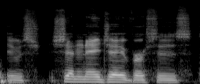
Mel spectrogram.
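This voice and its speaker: A man's voice: fairly low pitch, little pitch movement, normal speed, slight background noise. A young man co-hosting a podcast, giving his opinions and calling the moves in order, with lots of ums and yeahs. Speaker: podcast co-host. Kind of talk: casual chat.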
